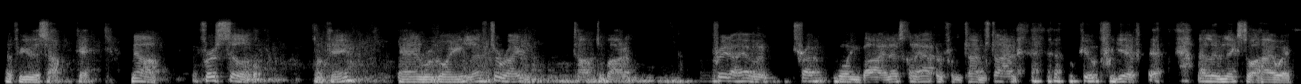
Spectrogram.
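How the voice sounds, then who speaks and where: A man's voice: mid-range voice, a little hiss or hum, rough recording. A man whose first language is English, patiently teaching how to read Korean letters in a casual home tutorial, repeating himself and checking in often. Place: home near a highway, passing traffic.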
